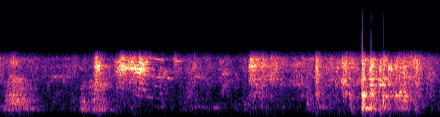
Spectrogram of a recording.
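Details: Several Transylvanian Hound puppies whine and yip in short overlapping bursts, thin tonal cries interspersed with scuffling and a sharp knock near the end.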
